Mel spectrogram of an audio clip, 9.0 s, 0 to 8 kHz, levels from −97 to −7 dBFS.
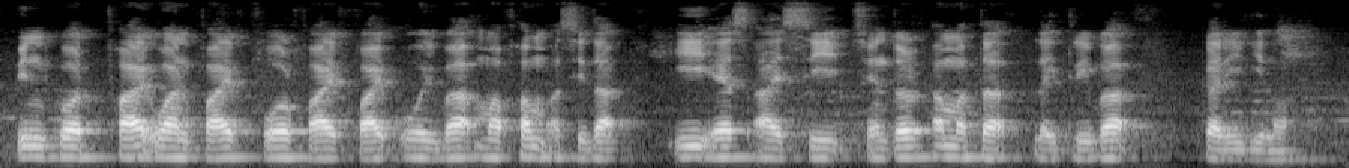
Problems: background sounds at intervals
